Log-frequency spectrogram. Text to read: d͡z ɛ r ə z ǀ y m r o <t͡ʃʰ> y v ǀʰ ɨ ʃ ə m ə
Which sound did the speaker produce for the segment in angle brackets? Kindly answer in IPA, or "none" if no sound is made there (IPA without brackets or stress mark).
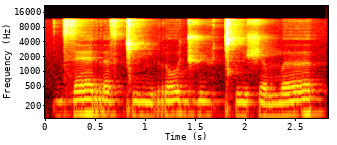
d͡ʒ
